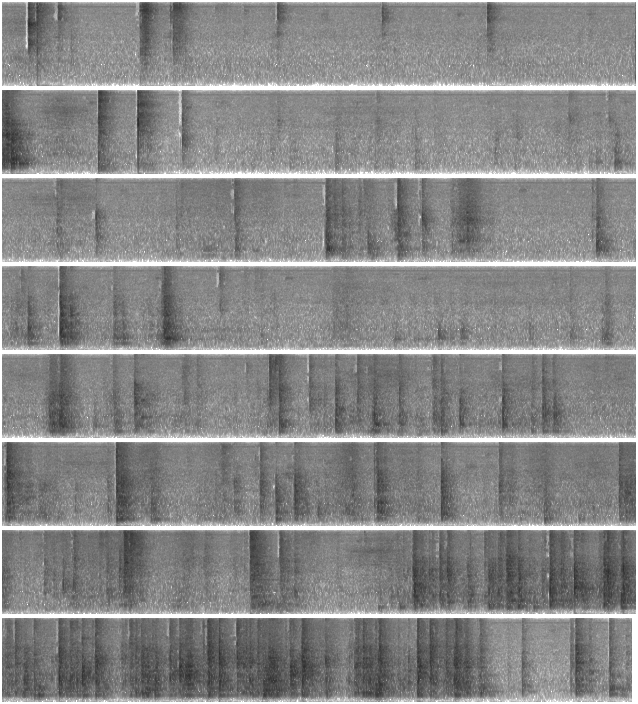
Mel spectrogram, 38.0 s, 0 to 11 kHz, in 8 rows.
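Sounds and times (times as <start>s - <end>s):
kitchen equipment knocking and clattering: 17.2s - 38.0s.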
